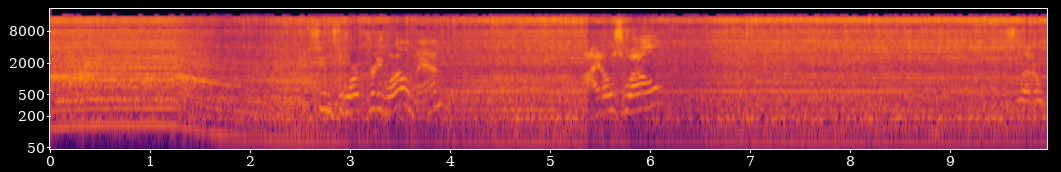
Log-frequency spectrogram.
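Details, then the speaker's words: Homelite BP250 backpack leaf blower two-stroke after draining old gas, fresh 2-cycle mix and fuel mixture screw adjustment: steady buzz sweeping up cleanly with each throttle blip and settling back; normal running and revving. "so it's a home light BP 250 starts right up you know and all it needed was new gas that's all it needed and a fuel mixture adjustment on the screws"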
